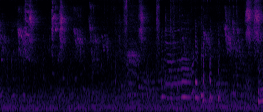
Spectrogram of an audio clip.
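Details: Little chicks chirping at home, thin high cheeps and short tonal peeps overlapping quickly, some with clear harmonic notes, over a steady background hiss with faint voices.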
